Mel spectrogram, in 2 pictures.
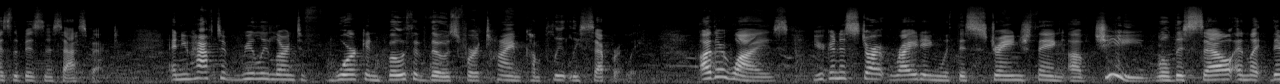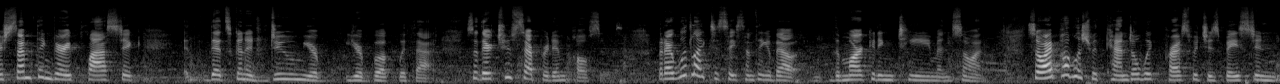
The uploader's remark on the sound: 30 Minutes spotlights excerpts from the 2016 Tucson Festival of Books.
